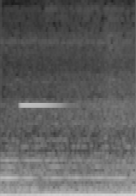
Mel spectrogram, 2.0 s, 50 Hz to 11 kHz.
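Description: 2023 Bentley Continental GT engine starting, with a sudden deep rumble that settles into a steady idle. Background music plays throughout.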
